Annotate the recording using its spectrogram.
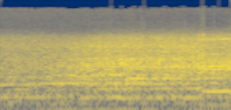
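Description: A motor vehicle passing close by: a rush of engine and road noise that builds through the first second and stays up.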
